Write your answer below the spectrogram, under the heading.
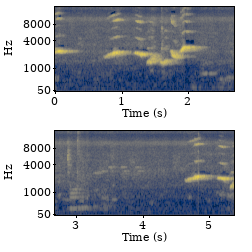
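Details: Oriental magpie-robin, one of a breeding pair, singing a loud burst of sweet, slurred whistles that dip and rise. Faint clicks and a low buzz follow during a quiet gap, then a second whistled phrase begins.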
